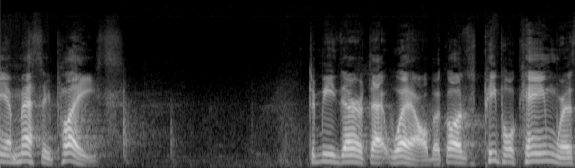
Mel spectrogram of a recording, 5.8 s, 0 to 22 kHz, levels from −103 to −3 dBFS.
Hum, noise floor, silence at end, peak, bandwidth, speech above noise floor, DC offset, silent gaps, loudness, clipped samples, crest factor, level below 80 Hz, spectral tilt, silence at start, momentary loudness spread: none; -73 dBFS; 0 s; -10 dBFS; 9.6 kHz; 45 dB; under 0.1%; none; -28 LUFS; under 0.1%; 20 dB; -80 dBFS; -6 dB/octave; 0 s; 10 LU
